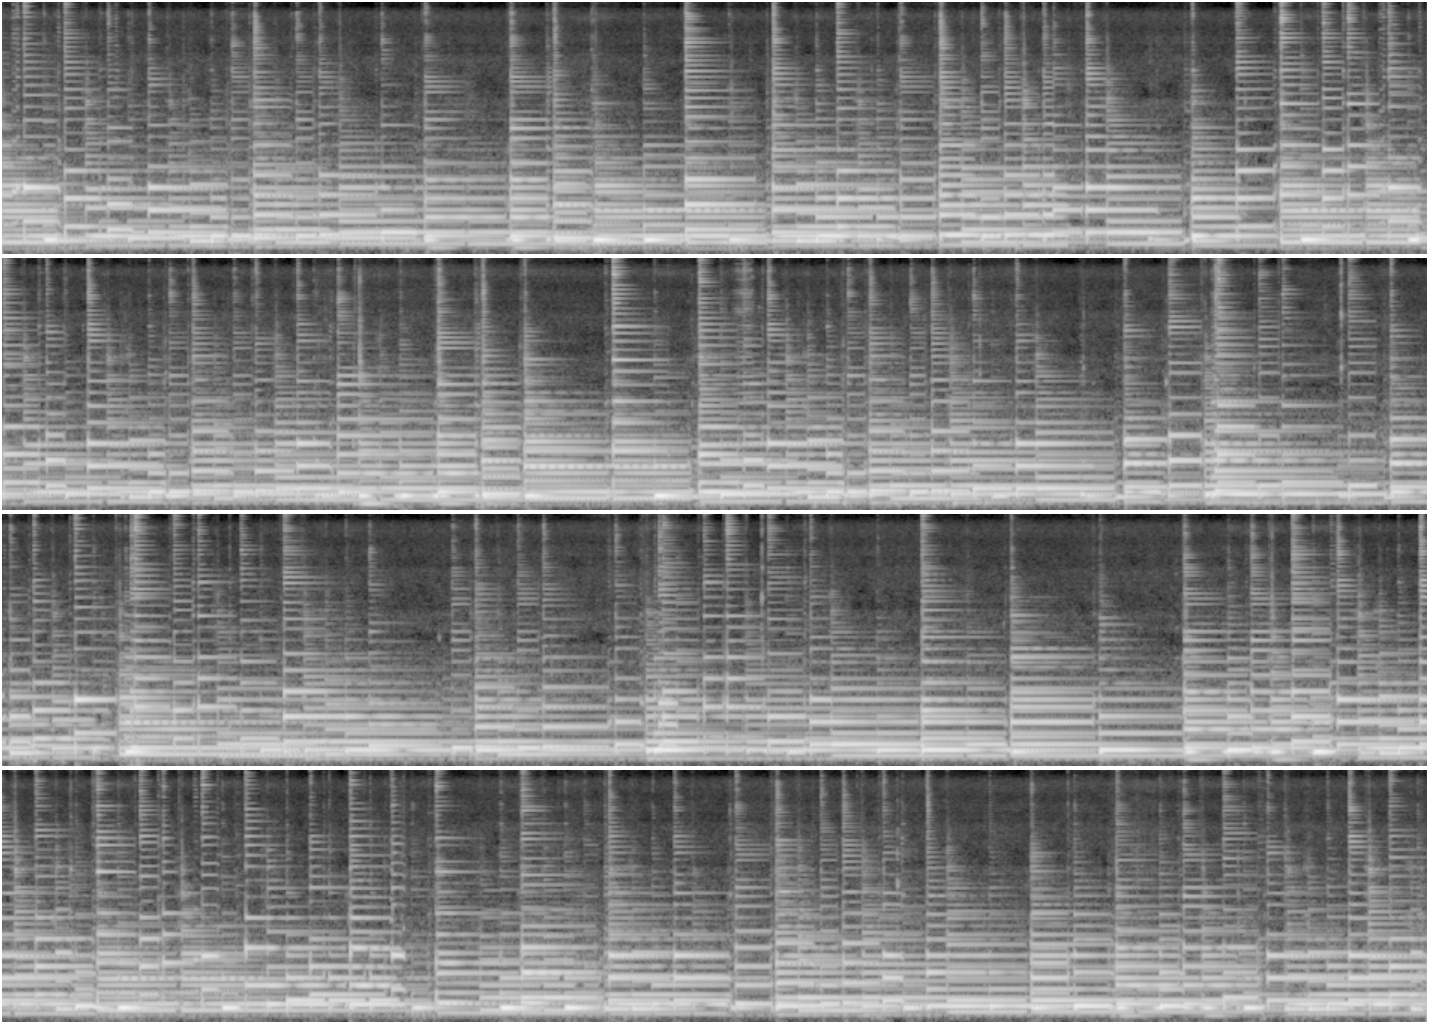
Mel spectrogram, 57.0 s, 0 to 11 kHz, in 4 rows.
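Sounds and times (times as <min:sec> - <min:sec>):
acoustic guitar instrumental: 0:00.0 - 0:57.0.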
